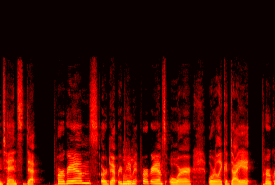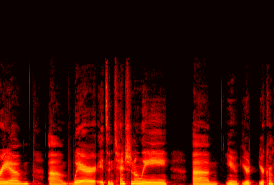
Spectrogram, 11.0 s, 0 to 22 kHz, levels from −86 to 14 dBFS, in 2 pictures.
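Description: Nothing is technically wrong with this speech clip.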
